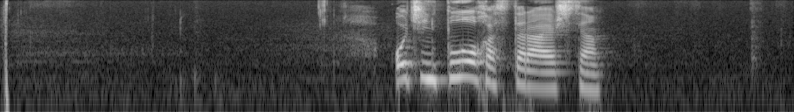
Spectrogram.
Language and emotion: Russian, angry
